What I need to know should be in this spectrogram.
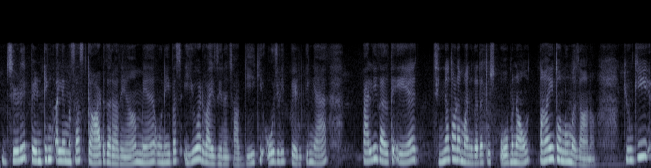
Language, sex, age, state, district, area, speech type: Dogri, female, 30-45, Jammu and Kashmir, Jammu, urban, spontaneous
